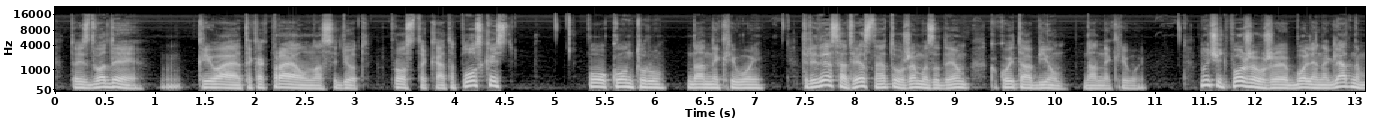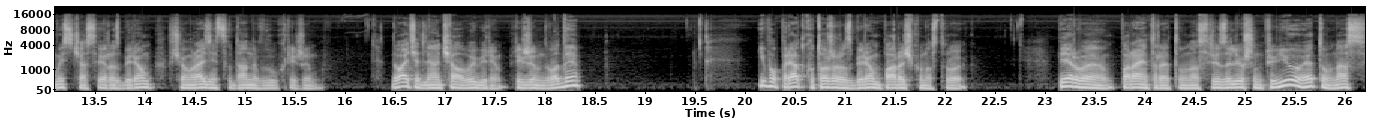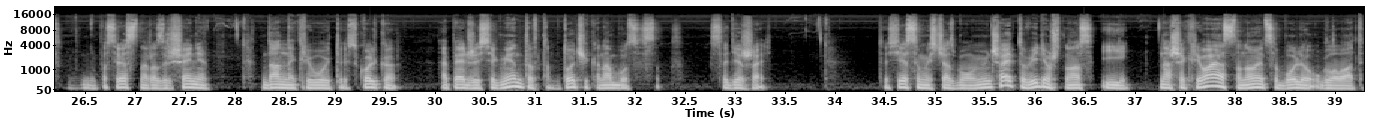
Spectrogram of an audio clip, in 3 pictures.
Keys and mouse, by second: 18.1-33.8 middle drag, 33.8-39.2 drag.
